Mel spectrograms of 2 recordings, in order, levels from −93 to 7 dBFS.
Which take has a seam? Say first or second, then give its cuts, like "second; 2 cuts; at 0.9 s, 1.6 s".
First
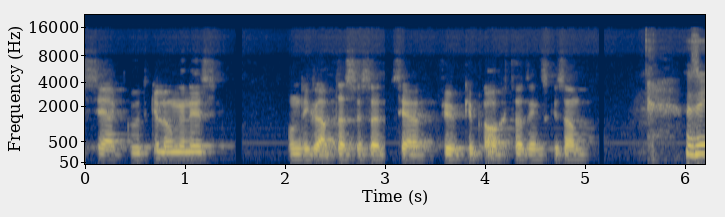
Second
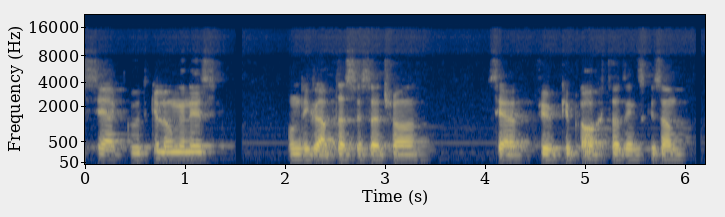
first; 1 cut; at 3.0 s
